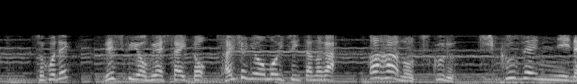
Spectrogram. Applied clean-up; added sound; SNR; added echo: none; none; none; none.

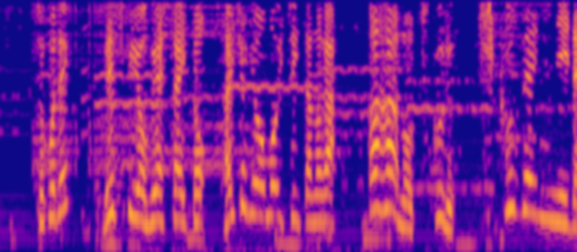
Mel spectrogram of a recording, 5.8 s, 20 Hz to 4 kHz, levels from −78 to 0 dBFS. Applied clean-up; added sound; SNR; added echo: classical method spectral subtraction.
